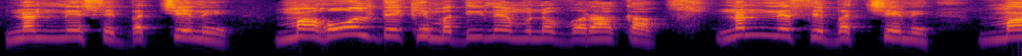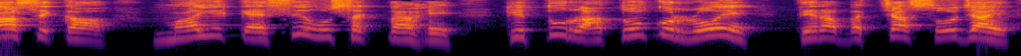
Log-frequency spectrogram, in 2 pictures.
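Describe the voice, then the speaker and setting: A male preacher with a high, piercing voice delivers an impassioned sermon. He builds to shouted climaxes, then drops to a hushed storytelling tone. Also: measured pace.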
